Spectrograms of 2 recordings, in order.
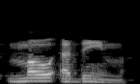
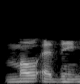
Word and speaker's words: mo'edim: The Hebrew word for feast is mo'edim. Mo'edim. You can write that in English. You spell it M-O-E-D-I-M.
